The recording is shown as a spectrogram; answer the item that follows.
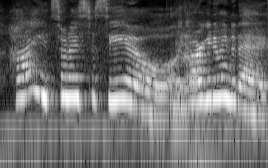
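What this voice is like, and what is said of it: Bright customer-service voice. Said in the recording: “I tinge my tone ... server voice ... My customer service.”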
